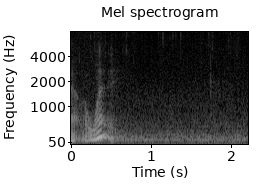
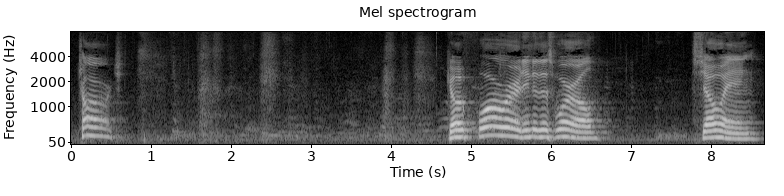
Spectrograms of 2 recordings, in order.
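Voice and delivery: high, loud, slow call to go forward; rousing charge; 10 semitones higher, 10 dB louder, much slower than usual. Acted. Preacher charging the standing congregation, rousing high call. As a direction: send them out like a battle cry.

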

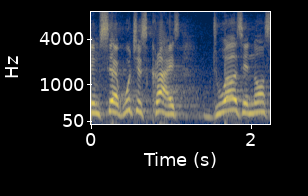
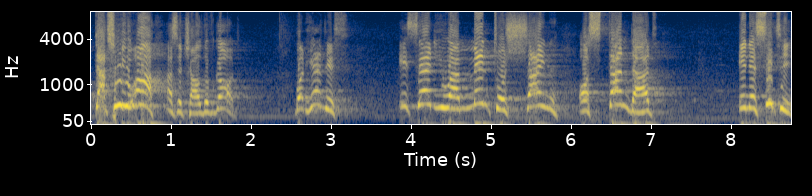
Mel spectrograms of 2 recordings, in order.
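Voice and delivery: fiery preaching; 5 semitones higher than usual. Acted. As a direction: preach it at full force. Preaching builds to a shout.

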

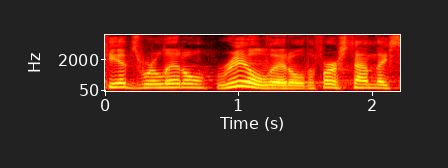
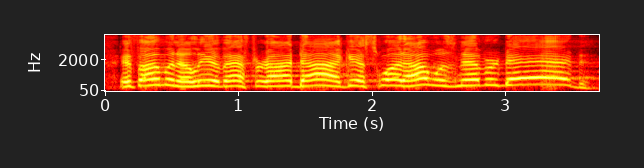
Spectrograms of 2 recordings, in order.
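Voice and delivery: higher and louder, a ringing declaration; triumphant exclamation; 6 semitones higher, 6 dB louder than usual. Acted. Pastor proclaiming to mourners he never died, triumphant and loud. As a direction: proclaim it like victory.

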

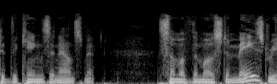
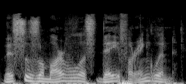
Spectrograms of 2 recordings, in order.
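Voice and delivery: higher, lightly pompous oratory; declaiming king; 4 semitones higher than usual. A narrator's reading. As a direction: declaim it as a monarch to the crowd. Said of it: "the king declaimed".

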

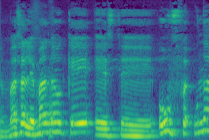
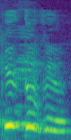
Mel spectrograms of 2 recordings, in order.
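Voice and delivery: laughing; 7 semitones higher than usual. Real, not acted. Laughing at the joke.

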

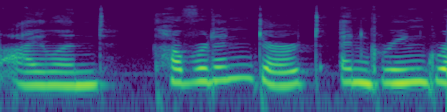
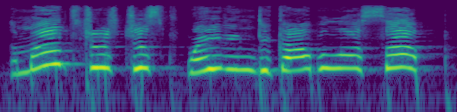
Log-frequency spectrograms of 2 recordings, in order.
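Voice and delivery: very high, fast, loud shriek; small animal squealing in panic; panicked shriek; 6 dB louder, faster than usual. A narrator's reading. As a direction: shriek it in terror as a groundhog. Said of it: "shrieked Digdown".

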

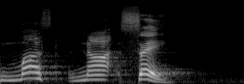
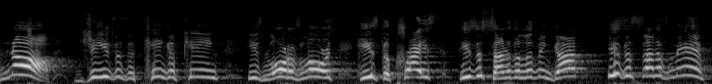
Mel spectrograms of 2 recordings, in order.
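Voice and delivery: loud, high proclamation; full-force preaching; 7 semitones higher, 4 dB louder than usual. Acted. Preacher proclaims Jesus to congregation at full force. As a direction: preach it to the rafters.

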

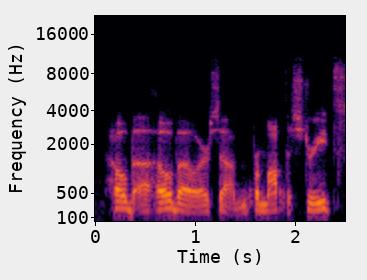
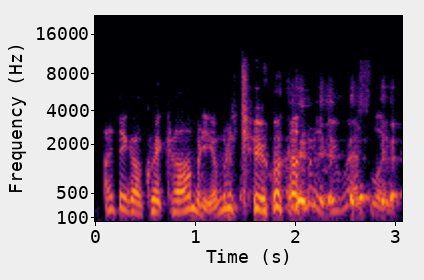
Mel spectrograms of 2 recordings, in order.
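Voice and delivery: higher and louder, breaking into a laugh; giddy, laughing announcement; excited; 9 semitones higher, 6 dB louder than usual. Retold or imitated. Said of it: "and I'm like".

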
